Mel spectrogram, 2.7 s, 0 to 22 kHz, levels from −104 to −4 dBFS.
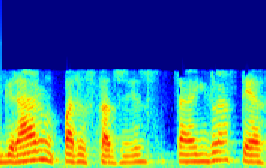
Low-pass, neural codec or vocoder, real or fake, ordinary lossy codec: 7.2 kHz; none; real; AAC, 16 kbps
